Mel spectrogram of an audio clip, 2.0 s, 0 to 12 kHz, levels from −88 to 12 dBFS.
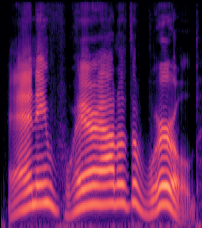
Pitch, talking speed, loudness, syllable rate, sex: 205 Hz, 150 wpm, -14 LUFS, 4.3 syllables/s, female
